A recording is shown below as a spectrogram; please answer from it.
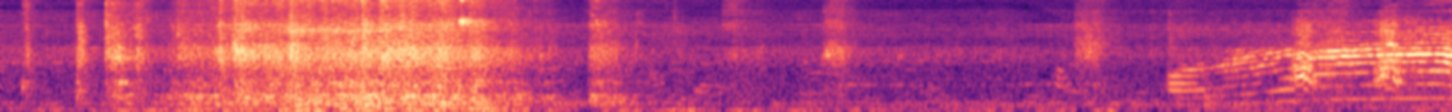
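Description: A gull gives a short burst of harsh, harmonic yelping calls near the end, after several seconds of rushing wind or surf with scattered knocks.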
